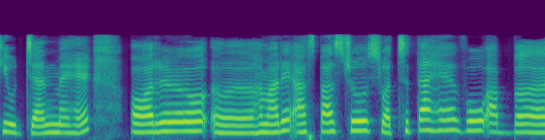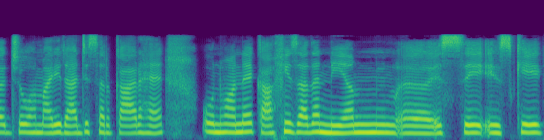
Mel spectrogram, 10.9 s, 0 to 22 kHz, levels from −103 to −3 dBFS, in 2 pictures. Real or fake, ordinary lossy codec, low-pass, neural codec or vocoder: fake; none; none; codec, 16 kHz, 1 kbps, X-Codec, WavLM features, trained on Multilingual LibriSpeech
